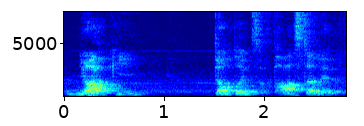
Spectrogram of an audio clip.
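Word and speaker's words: gnocchi: mozzarella is right there one thing to watch out for and Italian is there's often a silent G where you least expected the word naki dumplings of pasta made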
